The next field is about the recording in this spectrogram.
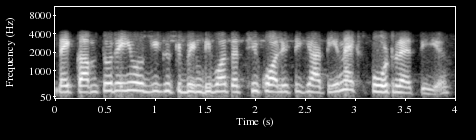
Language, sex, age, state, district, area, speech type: Urdu, female, 60+, Uttar Pradesh, Gautam Buddha Nagar, rural, conversation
